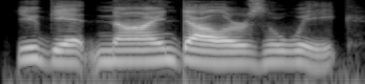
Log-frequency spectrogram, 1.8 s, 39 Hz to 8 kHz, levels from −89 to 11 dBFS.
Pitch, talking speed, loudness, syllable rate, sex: 160 Hz, 195 wpm, -17 LUFS, 4.2 syllables/s, female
